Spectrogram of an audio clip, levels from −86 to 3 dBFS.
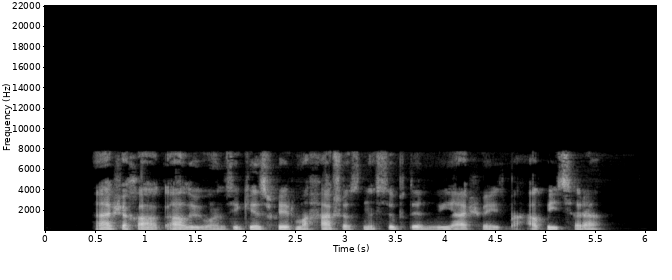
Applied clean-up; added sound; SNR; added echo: neural mask model DeepFilterNet 3.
